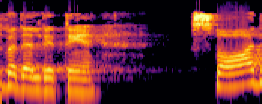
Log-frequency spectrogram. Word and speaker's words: صاد: صاد کے بجائے سواد ہو جاتا ہے یا زواد ہو جاتا ہے، ٹھیک ہے.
